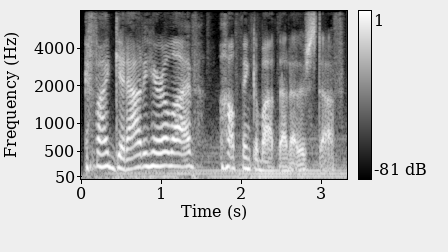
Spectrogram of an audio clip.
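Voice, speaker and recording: A woman performs a young rookie soldier in a video game drama. She sounds earnest and determined, with a medium-pitched voice. Music plays clearly behind her. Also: a little fast, natural voice. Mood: earnest, defiant. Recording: game audio under background music.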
